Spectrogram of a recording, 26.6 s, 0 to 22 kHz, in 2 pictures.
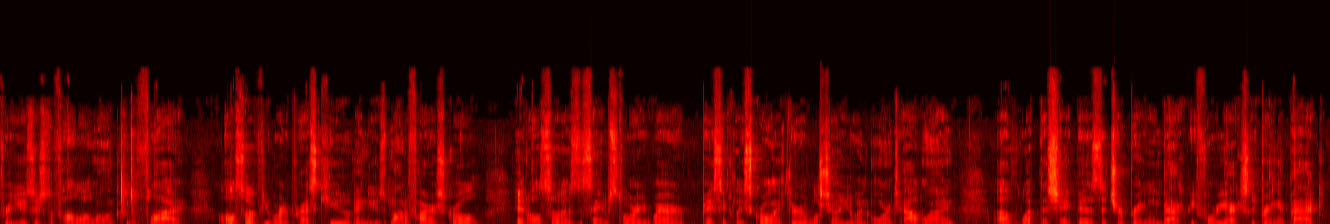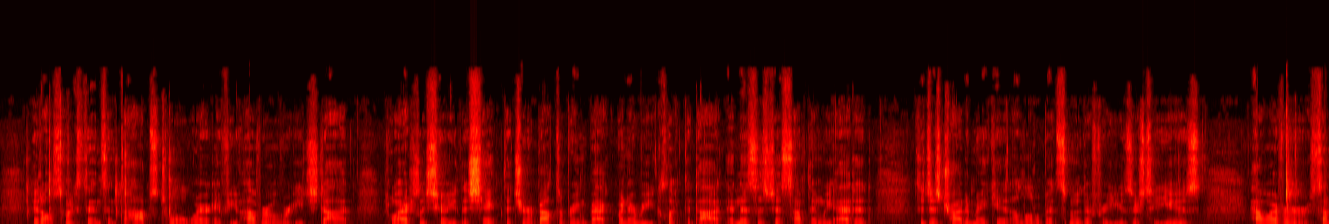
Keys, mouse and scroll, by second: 0.5 click, 1.1 q, 3.0 click, 3.6-4.6 scroll up 3, 4.6-5.5 scroll up 3, 5.5-6.2 scroll up 4, 6.8-8.8 scroll up 6, 8.8-9.9 scroll up 3, 9.9 scroll up 1, 11.0-12.5 scroll up 2, 12.5 right click, 13.7 alt+w, 14.4 1, 26.1 q.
